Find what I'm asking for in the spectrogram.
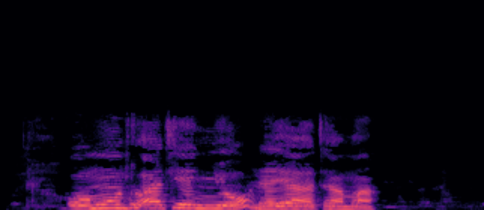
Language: Ganda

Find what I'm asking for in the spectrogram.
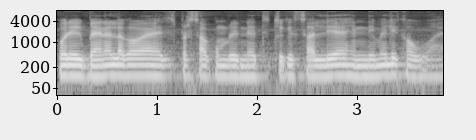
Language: Hindi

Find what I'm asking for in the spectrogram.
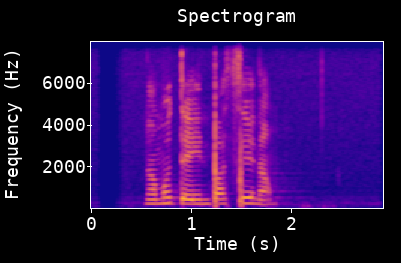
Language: Sinhala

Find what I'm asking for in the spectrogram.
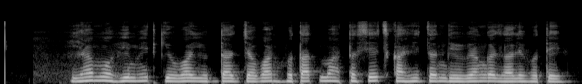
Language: Marathi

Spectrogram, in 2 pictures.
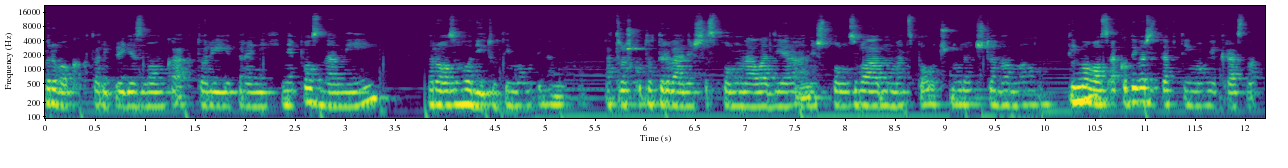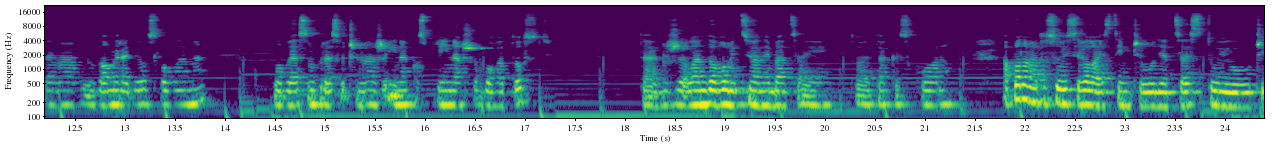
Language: Slovak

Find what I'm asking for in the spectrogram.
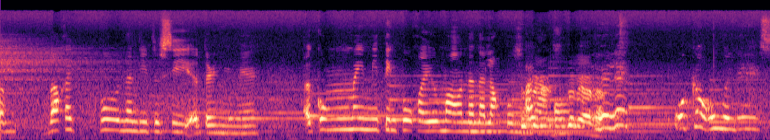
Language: Filipino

